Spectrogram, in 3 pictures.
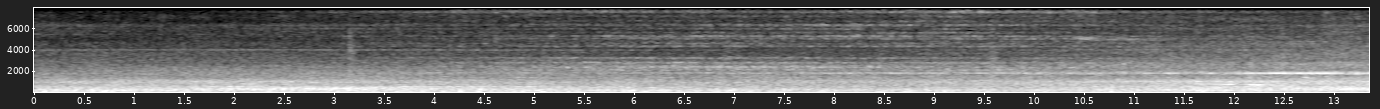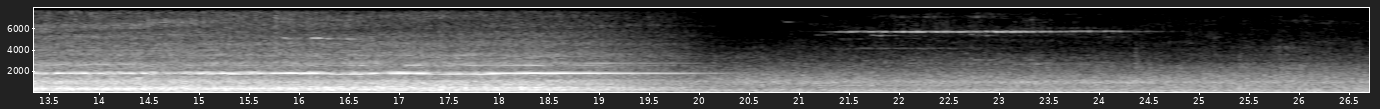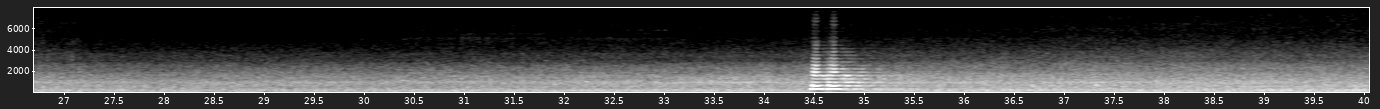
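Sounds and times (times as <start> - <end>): steady high squeal: 0.0 - 24.9
electric train rumbling: 0.0 - 27.3.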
